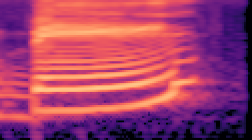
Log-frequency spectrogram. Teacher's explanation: nós pronunciamos um I, então, na oralidade é que nós vamos encontrar o ditongo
